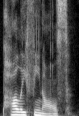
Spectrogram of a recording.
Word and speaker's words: polyphenols: Polyphenols. – Wow, that was like amazing. I feel like that was like exactly how it should be pronounced.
